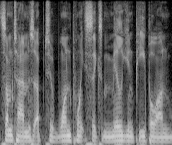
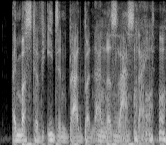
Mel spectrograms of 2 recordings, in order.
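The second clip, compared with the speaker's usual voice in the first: comic, funny put-on German accent. Retelling what a man said after his dream, in a funny german accent. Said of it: "in that funny German accent".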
